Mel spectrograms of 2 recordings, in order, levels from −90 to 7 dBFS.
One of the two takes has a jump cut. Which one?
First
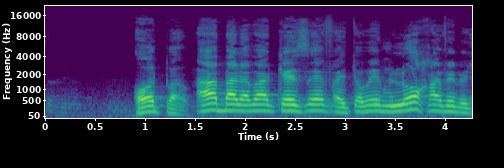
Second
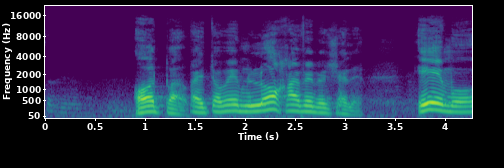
second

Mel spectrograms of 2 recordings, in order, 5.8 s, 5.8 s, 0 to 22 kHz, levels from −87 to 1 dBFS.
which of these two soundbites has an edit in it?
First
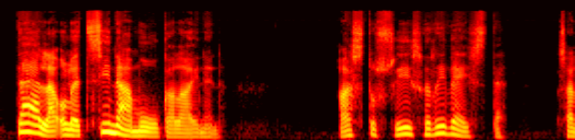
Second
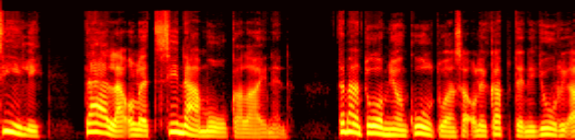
second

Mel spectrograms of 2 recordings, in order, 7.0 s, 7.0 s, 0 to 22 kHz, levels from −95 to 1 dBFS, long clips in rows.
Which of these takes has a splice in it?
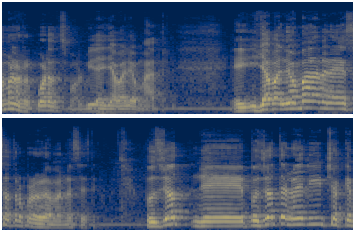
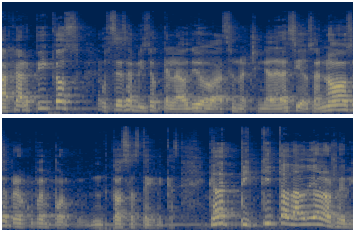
second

